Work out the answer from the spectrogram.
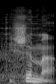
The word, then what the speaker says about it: Shema: de toute sa force le premier mot du schéma est écoutée ou entendre prononcer chemin en hébreu et c'est ce mot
